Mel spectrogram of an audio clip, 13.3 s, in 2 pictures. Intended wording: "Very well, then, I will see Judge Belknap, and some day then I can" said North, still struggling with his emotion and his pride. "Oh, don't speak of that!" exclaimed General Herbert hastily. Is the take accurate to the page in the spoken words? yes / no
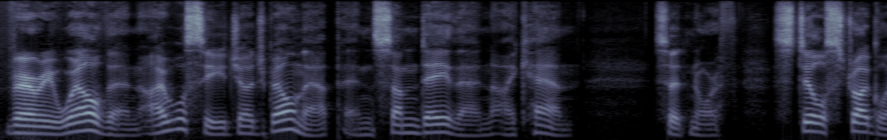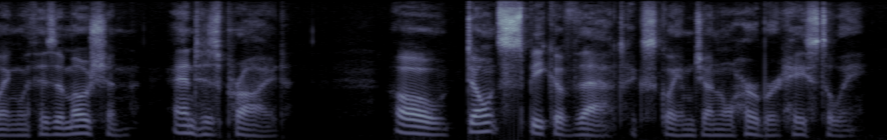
yes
